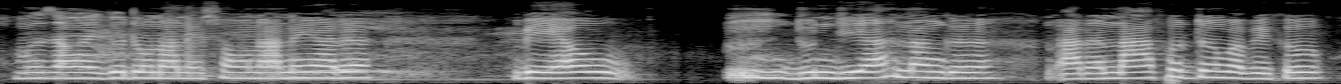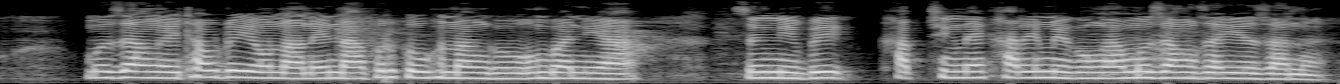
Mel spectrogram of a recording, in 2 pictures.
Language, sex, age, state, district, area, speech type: Bodo, female, 45-60, Assam, Udalguri, urban, spontaneous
